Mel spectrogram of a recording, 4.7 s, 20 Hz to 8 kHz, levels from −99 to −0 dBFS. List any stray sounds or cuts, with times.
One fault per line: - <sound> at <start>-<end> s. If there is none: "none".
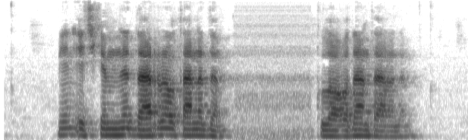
none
